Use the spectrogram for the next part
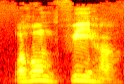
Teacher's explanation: cara bacaannya mim hendaklah dinyatakan dan tanpa dengung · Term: izhar syafawi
